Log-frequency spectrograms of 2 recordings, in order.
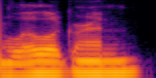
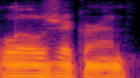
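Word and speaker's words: Liljegren: I'm going to mention Timothy Lagrin is how we decided he is pronouncing it. Yeah, that's according to Hockey reference. Yeah, it used to be people saying Lilligrin at one point, but they have Lil Jigrin, so that's what we're going with.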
